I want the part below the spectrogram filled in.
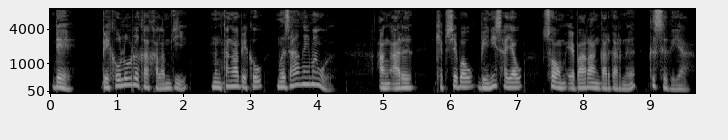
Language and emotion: Bodo, fearful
